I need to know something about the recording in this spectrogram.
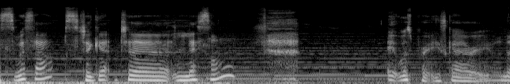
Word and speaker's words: Leysin: called Leysin, which we found on Which is pronounced how? Leysin, obviously.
